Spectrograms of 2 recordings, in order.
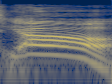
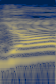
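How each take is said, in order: First: "y'all" with a rounded "aw", very high; corrected y'all. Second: "y'all" with an open "ah" vowel, high; mock the wrong "y'all", sounded like "yah". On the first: Acted. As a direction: belt out "y'all" as a long "yaww". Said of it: "it's not y'all, it's y'all". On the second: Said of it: "Look, it's not y'all".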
